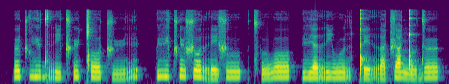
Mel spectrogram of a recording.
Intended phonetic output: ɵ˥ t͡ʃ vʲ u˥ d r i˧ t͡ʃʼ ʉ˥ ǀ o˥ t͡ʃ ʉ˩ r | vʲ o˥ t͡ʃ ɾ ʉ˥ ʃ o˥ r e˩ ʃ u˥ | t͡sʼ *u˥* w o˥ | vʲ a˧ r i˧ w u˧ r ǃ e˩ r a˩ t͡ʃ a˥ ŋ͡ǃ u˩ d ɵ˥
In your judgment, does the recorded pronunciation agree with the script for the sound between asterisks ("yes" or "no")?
no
